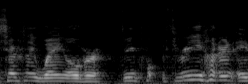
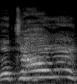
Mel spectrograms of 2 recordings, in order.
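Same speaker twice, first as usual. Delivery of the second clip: mock very high, loud, shrill drunken holler; 12 semitones higher, 5 dB louder than usual. Acting out a drunk person calling to a tiger: imitating a loud drunk person. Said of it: "drunken person ever do anything quiet".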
